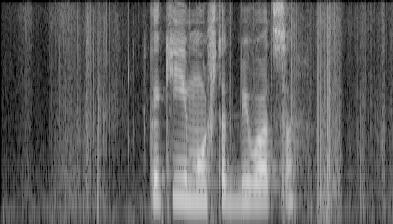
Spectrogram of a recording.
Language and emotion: Russian, neutral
